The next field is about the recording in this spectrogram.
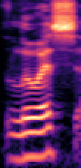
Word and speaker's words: Louis: The Apostolic Nuncio, Archbishop Christophe Pierre, being from France, noted that the spelling of Louis is also the French spelling, not L-E-W-I-S, but L-O-U-I-S. And so in France, you would pronounce it Louis.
